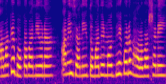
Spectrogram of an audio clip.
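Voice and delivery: ordinary talk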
